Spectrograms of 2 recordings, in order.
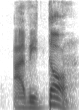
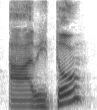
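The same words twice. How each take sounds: First: "habitó" stressed ha-bi-TÓ; stress on last syllable. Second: "Hábito" stressed HÁ-bi-to; stress on first syllable. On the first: Teacher shows pupils the second reading, "habitó" stressed on TÓ. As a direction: push the stress to the final TÓ of "habitó". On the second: Teacher contrasts two readings for pupils, "Hábito" stressed on HÁ. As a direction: put the weight on the opening HÁ of "Hábito". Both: Shown as a demonstration. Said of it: "Es la famosa tilde optativa en palabras bitónicas".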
